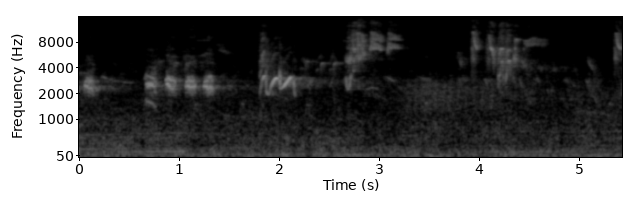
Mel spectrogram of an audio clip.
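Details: Song thrush singing at dawn, a bird that began singing in January: a phrase of four similar short notes repeated at an even pace, then varied twittering and higher squeaky notes, fairly distant, with low rumbling background noise.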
